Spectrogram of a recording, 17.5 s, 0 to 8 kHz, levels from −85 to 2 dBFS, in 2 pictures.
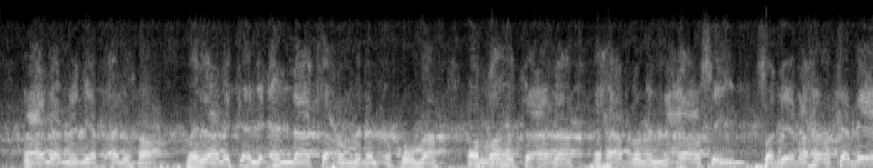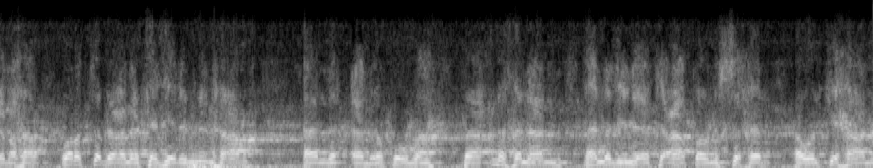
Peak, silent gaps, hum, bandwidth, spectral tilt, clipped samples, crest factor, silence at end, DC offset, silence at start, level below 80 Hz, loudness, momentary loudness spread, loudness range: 0 dBFS; none; none; 7 kHz; -8.5 dB/octave; under 0.1%; 12 dB; 0 s; under 0.1%; 0 s; -32 dBFS; -13 LUFS; 4 LU; 1 LU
